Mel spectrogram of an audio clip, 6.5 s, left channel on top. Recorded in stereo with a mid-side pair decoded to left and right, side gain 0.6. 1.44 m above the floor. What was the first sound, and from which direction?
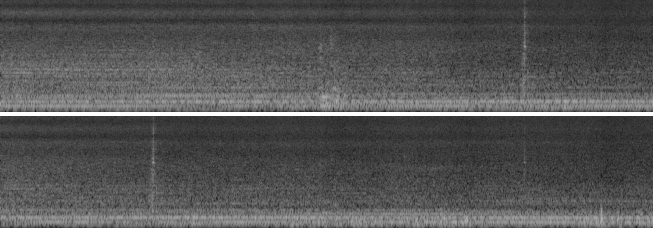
Only background noise.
